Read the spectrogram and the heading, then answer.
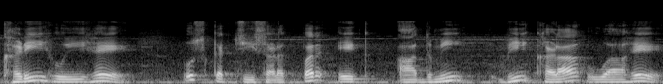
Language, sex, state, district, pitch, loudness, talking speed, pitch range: Hindi, male, Madhya Pradesh, Dhar, 115 Hz, -17 LUFS, 115 wpm, 100-125 Hz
